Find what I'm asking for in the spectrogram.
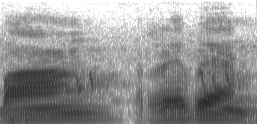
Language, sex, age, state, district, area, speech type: Santali, male, 45-60, Jharkhand, East Singhbhum, rural, read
